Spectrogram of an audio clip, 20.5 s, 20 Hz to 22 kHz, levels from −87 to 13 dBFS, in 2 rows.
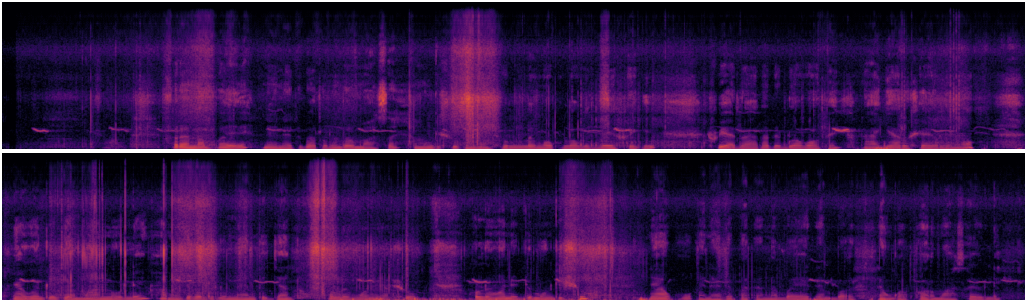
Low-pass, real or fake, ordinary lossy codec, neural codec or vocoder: none; fake; none; vocoder, 44.1 kHz, 128 mel bands every 256 samples, BigVGAN v2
